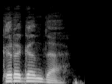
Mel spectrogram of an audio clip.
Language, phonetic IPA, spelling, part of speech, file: Russian, [kərəɡɐnˈda], Караганда, proper noun, Ru-Караганда.ogg
- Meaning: Karaganda (a city in Kazakhstan)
